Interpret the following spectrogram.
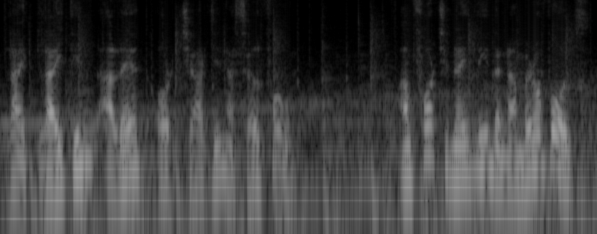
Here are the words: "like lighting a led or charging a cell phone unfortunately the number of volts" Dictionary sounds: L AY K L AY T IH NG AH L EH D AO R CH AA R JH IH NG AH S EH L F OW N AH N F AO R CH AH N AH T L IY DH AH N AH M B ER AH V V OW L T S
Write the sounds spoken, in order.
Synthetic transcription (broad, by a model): L AY K L AY T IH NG AH L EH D AO R CH AA R JH IH NG AH S EH L F OW N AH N F AO R CH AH N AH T L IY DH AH N AH M B ER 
